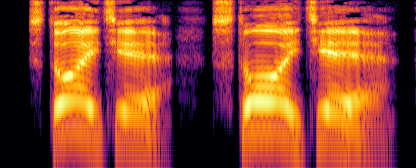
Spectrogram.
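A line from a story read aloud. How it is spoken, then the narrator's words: Chieftain shouting. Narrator (Russian): закричал атаман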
